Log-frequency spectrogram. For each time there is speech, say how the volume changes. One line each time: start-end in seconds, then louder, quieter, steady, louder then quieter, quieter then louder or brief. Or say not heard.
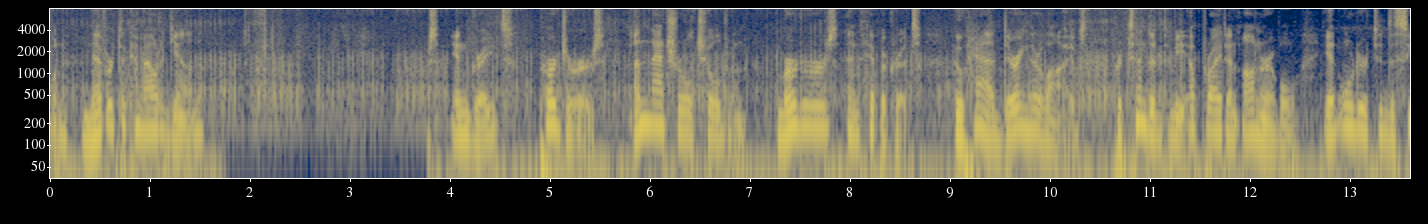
0.0-1.6 brief
3.8-13.5 steady.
